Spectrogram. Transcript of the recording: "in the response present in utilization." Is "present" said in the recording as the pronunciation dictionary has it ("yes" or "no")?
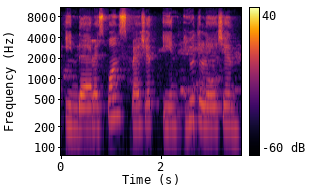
no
